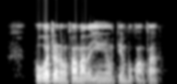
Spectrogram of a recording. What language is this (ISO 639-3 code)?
zho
